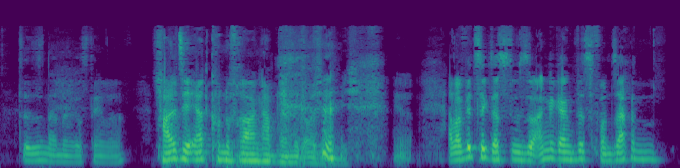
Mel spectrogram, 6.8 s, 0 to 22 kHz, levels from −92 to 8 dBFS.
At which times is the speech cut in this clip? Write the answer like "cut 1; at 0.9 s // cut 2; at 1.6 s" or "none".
none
